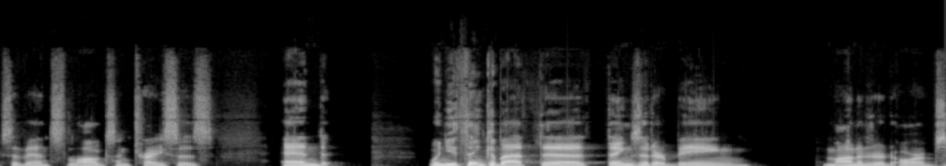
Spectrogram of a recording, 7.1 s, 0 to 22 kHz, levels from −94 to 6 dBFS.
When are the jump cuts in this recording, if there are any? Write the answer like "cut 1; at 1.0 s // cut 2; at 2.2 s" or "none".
none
